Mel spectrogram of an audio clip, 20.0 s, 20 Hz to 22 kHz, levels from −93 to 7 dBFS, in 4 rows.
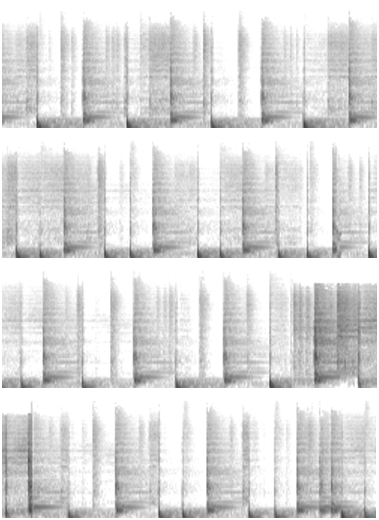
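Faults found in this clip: Broken MP3 bit reservoir, 9.45 to 9.52 s: the music skips forward with a short glitch spanning about 70 ms, roughly three 26.1 ms frames. The likely cause is missing frames, whose successors read another frame's reservoir bytes. A decode garble and a time jump, not a concealment smear.

Input switched to a poorer device, 13.87 to 15.41 s: a 20 ms silence, then the band ends at 11.4 kHz, the level shifts by about 5 dB, and a new noise floor sits around 35 dB under the music. The likely cause is a change of capture hardware. Noise and level change with the band, unlike a codec bandwidth drop.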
